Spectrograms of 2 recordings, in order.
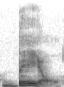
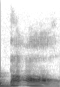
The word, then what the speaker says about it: Baal: through this time is uh baal or ba all sometimes you hear it pronounced those different ways but that's one of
